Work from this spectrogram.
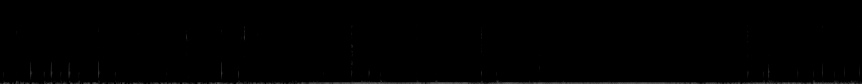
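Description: Fingertips press the keypad buttons of a white plastic flip phone, giving a quick, uneven run of sharp, bright clicks over a steady low hum.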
